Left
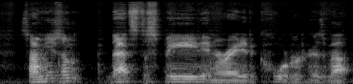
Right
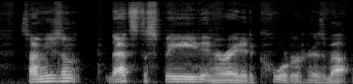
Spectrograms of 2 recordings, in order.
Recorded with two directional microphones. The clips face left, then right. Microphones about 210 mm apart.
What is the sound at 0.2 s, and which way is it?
Speech, 45° right (ahead or behind).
